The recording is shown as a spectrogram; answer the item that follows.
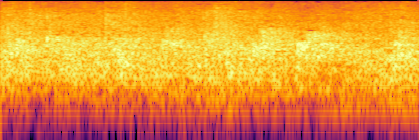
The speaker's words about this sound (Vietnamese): Chúng ta cho một tràng pháo tay để chúng ta chào những chứng nhân tối hôm nay.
